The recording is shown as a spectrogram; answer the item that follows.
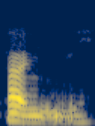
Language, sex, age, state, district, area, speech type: Punjabi, female, 60+, Punjab, Fazilka, rural, conversation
